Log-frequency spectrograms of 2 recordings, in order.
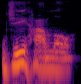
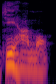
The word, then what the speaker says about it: Hsienmo: It's HSIENMO, and it's pronounced Jihamo. That's my best pronunciation. Jihamo.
